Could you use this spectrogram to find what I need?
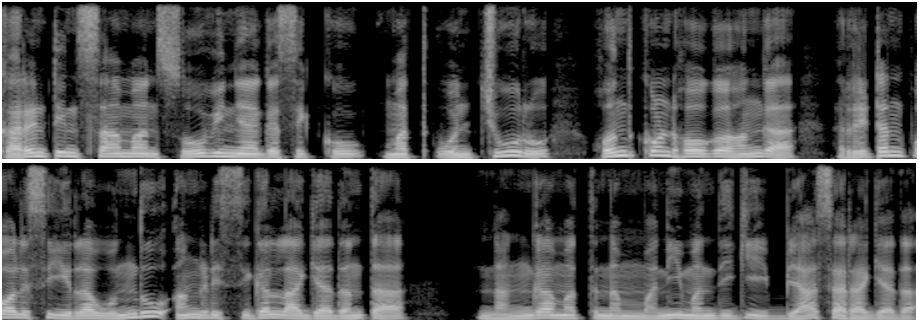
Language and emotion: Kannada, sad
